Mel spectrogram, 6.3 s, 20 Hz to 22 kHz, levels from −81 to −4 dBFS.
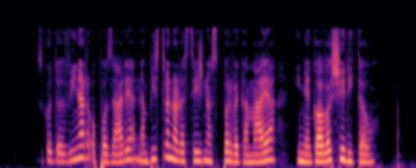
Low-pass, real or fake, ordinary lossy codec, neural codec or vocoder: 10.8 kHz; real; none; none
